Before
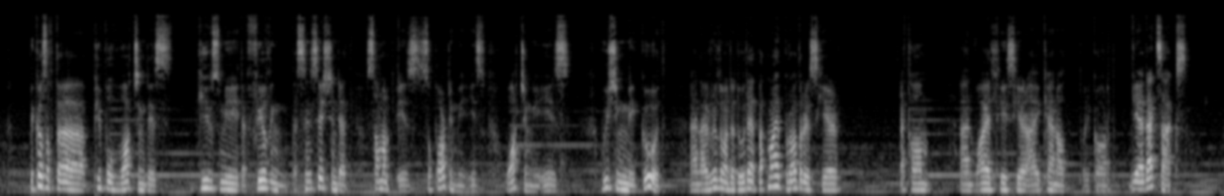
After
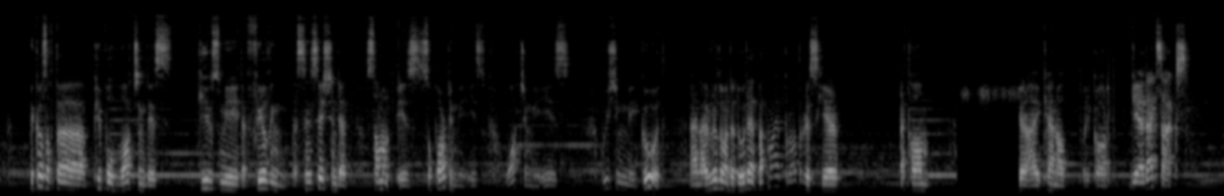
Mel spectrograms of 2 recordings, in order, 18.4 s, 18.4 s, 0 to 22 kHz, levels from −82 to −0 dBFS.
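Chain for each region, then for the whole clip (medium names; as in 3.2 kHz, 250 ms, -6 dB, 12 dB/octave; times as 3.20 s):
6.85–9.53 s: high-pass 220 Hz 6 dB/octave + compression 2:1, threshold -41 dBFS
11.47–12.10 s: low-pass 7.6 kHz 24 dB/octave + tilt EQ +3 dB/octave + compression 16:1, threshold -37 dBFS
14.35–15.30 s: CVSD coder 32 kbps + overload inside the chain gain 30 dB + Butterworth band-pass 3.1 kHz, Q 6.3
16.12–18.03 s: frequency weighting D + tape noise reduction on one side only decoder only
whole clip: high-pass 380 Hz 24 dB/octave; peak limiter -21 dBFS; trim -6 dB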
